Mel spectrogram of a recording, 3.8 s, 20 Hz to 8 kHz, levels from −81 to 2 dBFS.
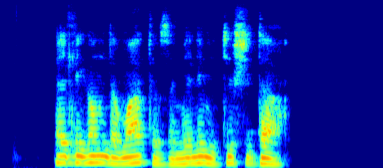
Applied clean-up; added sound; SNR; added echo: neural mask model DeepFilterNet 3.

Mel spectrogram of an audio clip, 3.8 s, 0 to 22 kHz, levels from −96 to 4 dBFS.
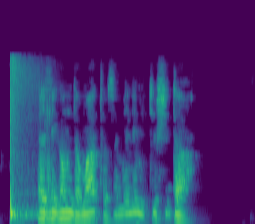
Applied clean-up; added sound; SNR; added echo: classical method WPE with log-MMSE.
